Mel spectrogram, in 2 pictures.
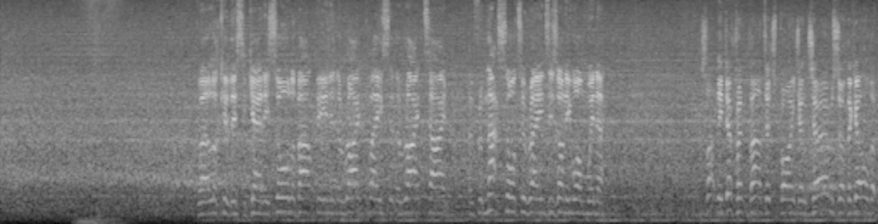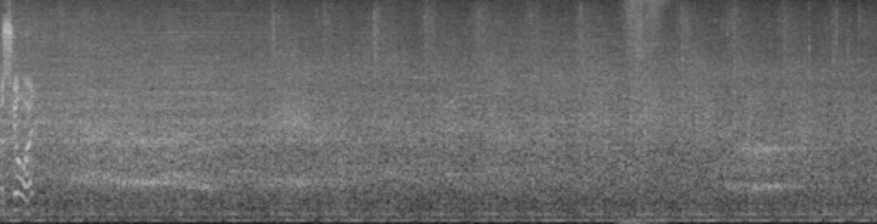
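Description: A large stadium crowd roars and cheers steadily.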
